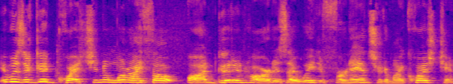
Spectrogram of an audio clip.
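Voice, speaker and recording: Putting on a raspy character voice, a woman speaks at a fairly quick pace with a high pitch and ordinary pitch variation. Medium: read story. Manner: casual, profane, deadpan.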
